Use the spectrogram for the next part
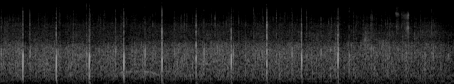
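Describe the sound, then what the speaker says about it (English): Scattered applause in a school gymnasium during a basketball court dedication, with a few distinct loud claps standing out above a softer, thinner background of clapping. "so we can give them a round of applause."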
